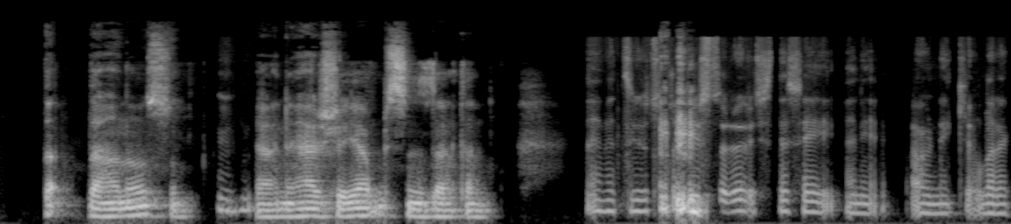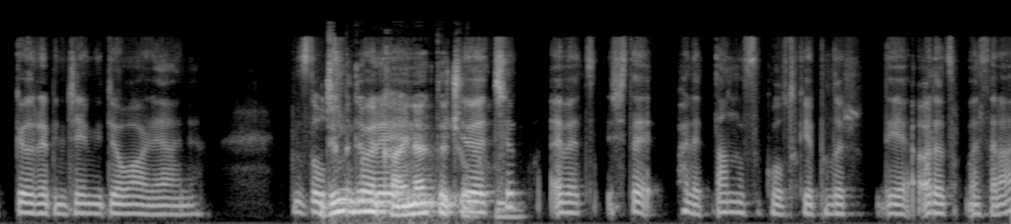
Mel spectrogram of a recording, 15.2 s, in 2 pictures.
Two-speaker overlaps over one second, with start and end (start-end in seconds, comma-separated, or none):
10.0-11.5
